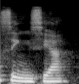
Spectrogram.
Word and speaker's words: Cinzia: Cintia en italiano ecchinsia como aquí lo leen como se pronuncia me llaman ciencia Exacto lo que pasa es que se pronuncia así pero se escribe así ciencia okay Y te gustó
